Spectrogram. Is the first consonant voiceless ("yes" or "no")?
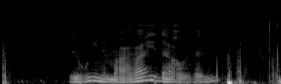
no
